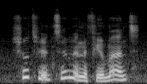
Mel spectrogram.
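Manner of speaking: Future Derpy voice. Acted. Future Derpy telling the Doctor, in a high mare voice. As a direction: voice grown-up Derpy gently.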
